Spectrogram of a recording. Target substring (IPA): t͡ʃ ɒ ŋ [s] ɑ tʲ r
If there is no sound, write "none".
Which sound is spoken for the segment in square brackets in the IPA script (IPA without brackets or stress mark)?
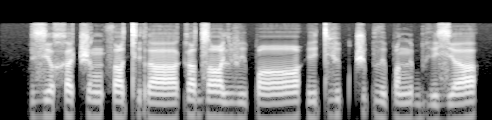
θ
